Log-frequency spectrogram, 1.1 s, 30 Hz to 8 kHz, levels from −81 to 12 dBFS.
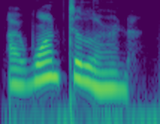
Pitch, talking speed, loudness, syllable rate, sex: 195 Hz, 225 wpm, -16 LUFS, 4.8 syllables/s, female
